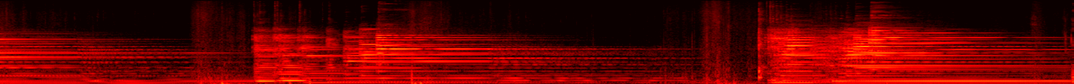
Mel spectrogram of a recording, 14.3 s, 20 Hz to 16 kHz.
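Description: Electric guitar played through a Boss DD-7 digital delay pedal in a modulated, vibrato-like setting, with sustained chords and notes that ring out and smear into a wavering, echoing tail, alone with no voices.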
